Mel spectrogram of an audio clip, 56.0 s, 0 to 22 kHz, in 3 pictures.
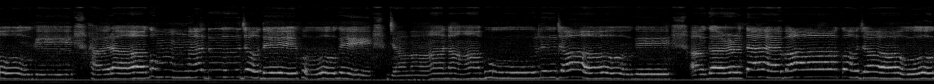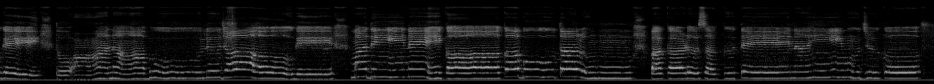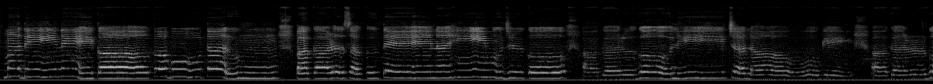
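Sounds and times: girl singing unaccompanied: 0:00.0 - 0:56.0
steady low hum: 0:00.0 - 0:56.0.

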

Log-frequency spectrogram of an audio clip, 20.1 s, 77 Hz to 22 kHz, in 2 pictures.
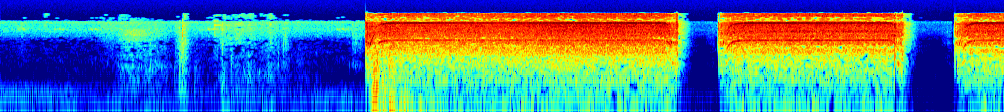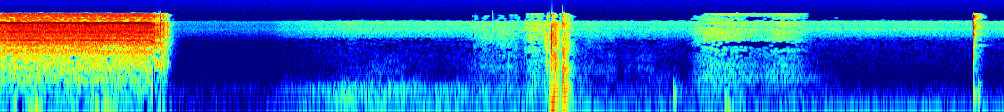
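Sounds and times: drill spinning wire brush: 0:03.6 - 0:11.8.

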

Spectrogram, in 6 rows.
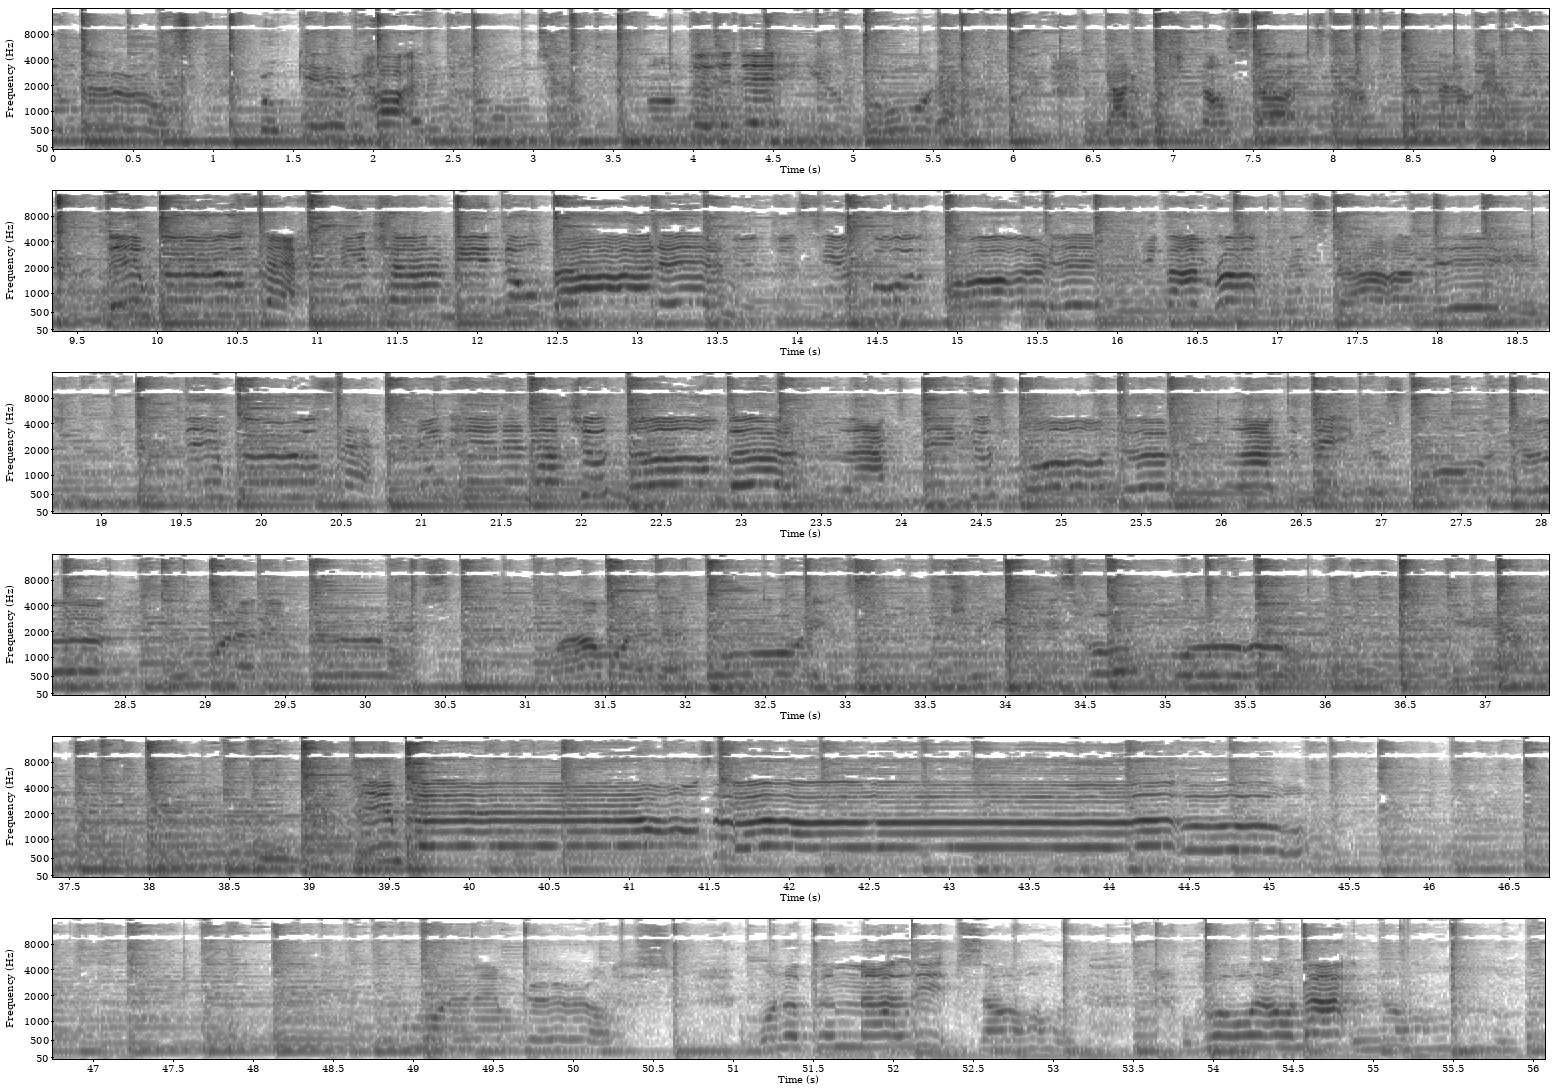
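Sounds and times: woman singing: 0:00.0 - 0:46.4, 0:47.0 - 0:56.0
acoustic guitar strumming: 0:00.0 - 0:56.0.

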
